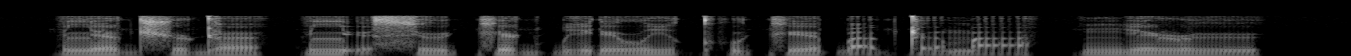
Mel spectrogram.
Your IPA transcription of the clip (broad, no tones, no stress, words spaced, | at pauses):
lʲaɖʃʉɖœ | lʲə̰ sʉkʲɜɖɓiɾʲə wikʷʼəkʲœɓa̰ ʈə̰ma̰ | ŋi ɭʉ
